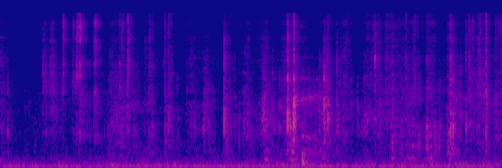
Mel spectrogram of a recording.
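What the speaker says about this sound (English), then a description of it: "I'm just going to cut it open here." Paper being cut open with scissors during an art journaling session, a steady run of crisp crinkling and snipping close by, with one sharper cut partway through and no talk.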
